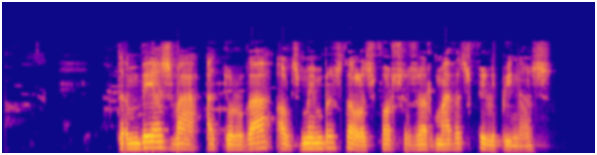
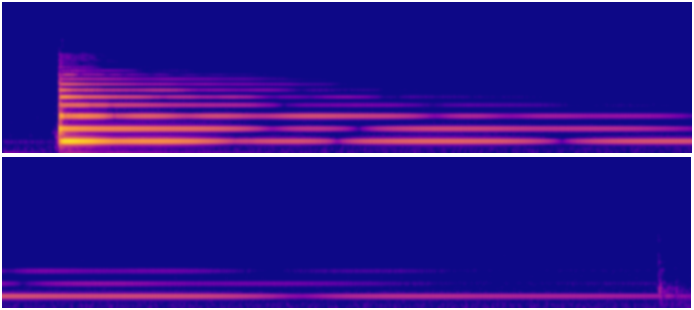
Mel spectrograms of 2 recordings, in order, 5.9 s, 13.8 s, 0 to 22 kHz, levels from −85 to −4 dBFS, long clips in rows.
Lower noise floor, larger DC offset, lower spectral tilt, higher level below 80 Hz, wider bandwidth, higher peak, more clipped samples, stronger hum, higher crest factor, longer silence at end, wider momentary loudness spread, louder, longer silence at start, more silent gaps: second, -52 dBFS vs -71 dBFS; neither; second, -4.5 dB/octave vs -7 dB/octave; first, -58 dBFS vs -70 dBFS; first, 7.8 kHz vs 3.6 kHz; first, 0 dBFS vs -4 dBFS; neither; neither; about the same, 18 dB vs 22 dB; second, 0.45 s vs 6.75 s; second, 7 LU vs 29 LU; about the same, -17 LUFS vs -19 LUFS; first, 1.15 s vs 0.55 s; neither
